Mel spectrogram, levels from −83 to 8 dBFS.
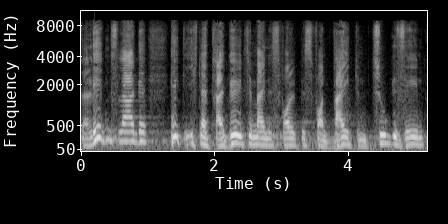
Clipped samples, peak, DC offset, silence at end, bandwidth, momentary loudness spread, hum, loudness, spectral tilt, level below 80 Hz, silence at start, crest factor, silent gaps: under 0.1%; 0 dBFS; 0.6%; 0 s; 9.2 kHz; 8 LU; none; -15 LUFS; -5.5 dB/octave; -44 dBFS; 0 s; 14 dB; none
